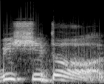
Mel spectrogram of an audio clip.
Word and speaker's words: বিস্মিত: দেখো পাঁচ সাত বলছে বিস্মিত বিস্মিত শব্দের উচ্চারণ বিস্মিত তাহলে এটার উচ্চারণ কি হবে দেখো তো দেখো বি সি শি ত দেখো তো এই যে মনে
